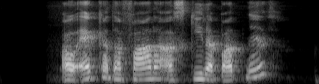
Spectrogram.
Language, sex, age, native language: Icelandic, female, 40-49, German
